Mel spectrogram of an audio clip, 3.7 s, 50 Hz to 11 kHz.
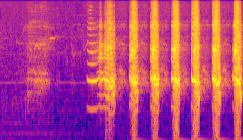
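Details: Wild turkey on public land in Cleveland National Forest, Southern California, May 2004, gobbles in a loud burst of rough, rattling notes, about three per second, after a few faint higher yelps at the start, during a spring hunt.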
